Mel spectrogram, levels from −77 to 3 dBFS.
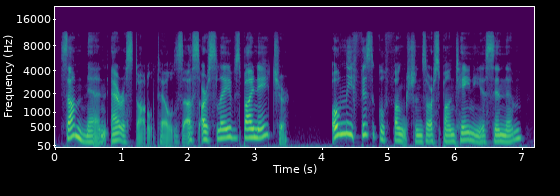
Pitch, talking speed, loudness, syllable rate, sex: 180 Hz, 135 wpm, -20 LUFS, 4.8 syllables/s, female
